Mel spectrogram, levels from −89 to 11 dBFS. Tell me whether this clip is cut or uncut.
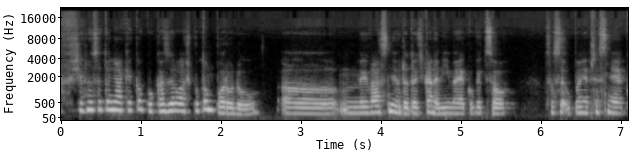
uncut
